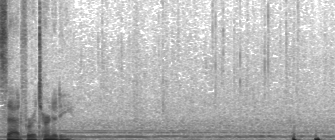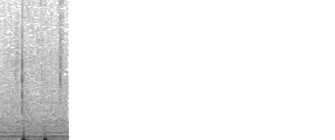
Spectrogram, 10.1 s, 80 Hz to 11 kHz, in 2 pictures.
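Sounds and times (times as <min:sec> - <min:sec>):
low drone: 0:00.4 - 0:06.0
heartbeat thumps: 0:04.4 - 0:05.9.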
